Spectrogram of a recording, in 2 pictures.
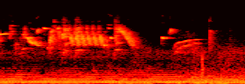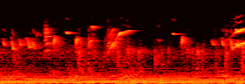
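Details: Aviary-kept Major goldfinch starting with a dense burst of twittering and slurred whistles, then scattered softer chirps over a low steady hum; wing flutter near the end.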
